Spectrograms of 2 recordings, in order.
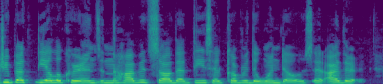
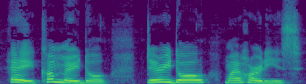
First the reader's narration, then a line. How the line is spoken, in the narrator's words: he clapped his hands and cried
